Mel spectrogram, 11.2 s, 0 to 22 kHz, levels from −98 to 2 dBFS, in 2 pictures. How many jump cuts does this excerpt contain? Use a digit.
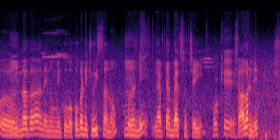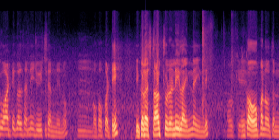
1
